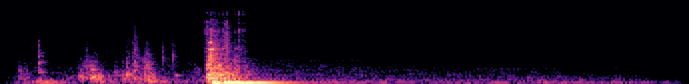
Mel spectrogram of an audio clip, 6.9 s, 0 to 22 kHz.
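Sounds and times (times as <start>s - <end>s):
M60 tank interior hatch: 0.2s - 5.4s.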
